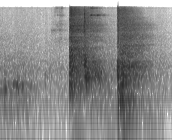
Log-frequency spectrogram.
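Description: Two sharp clunks from the body of a Suzuki Burgman Street scooter being handled at its seat, about a second and a second and a half in, each dying away quickly.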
